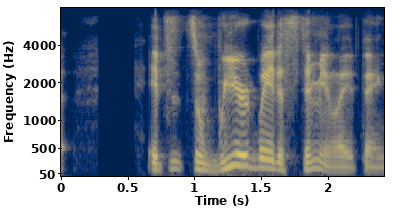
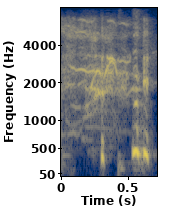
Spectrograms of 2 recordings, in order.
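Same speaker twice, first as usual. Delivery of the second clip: high breathless laugh; 3 dB louder than usual. Real, not acted. Laughs at own impression.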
